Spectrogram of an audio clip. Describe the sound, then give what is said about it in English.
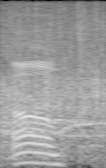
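A brief round of applause, a dense wash of clapping lasting about a second, with a sustained voiced cheer or whoop rising over the first half before fading. “I need to give a round of applause. Round of applause.”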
